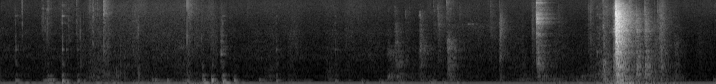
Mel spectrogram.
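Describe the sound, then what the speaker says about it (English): Doors shut in a room, landing as one loud thump near the end after quiet background murmur, faint birdlike chatter and small knocks. "Let me close these doors."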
